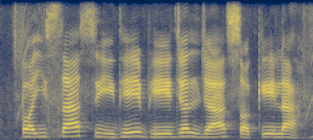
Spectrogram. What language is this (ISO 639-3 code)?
bho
